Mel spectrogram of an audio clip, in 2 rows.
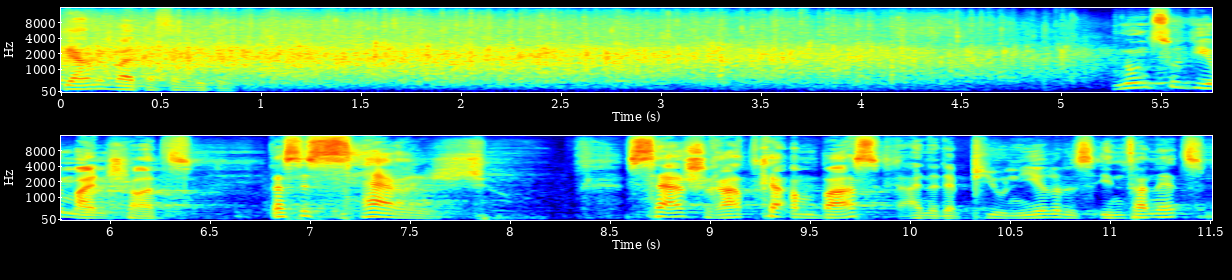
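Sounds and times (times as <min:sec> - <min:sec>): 
speech: 0:00.0 - 0:01.1, 0:05.3 - 0:08.0, 0:08.6 - 0:11.5
audience applause: 0:00.0 - 0:05.3.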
